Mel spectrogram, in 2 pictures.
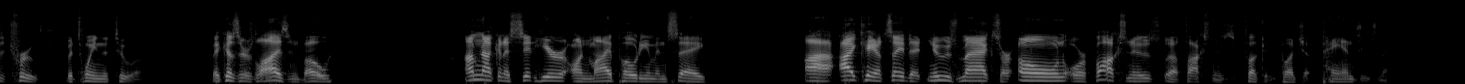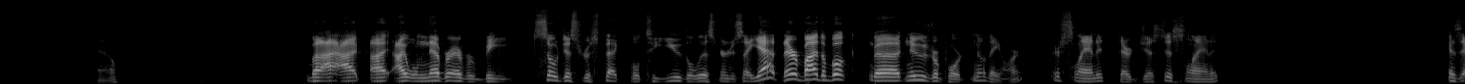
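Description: At 13.86 s, right after "fucking bunch of pansies", a rebuffering stall drops the speech to silence until 15.63 s, adding 1.76 s before resuming exactly where it stopped.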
